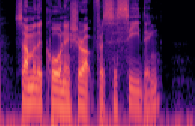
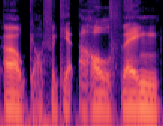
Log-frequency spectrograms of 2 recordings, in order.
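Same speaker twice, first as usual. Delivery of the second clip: normal talking voice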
